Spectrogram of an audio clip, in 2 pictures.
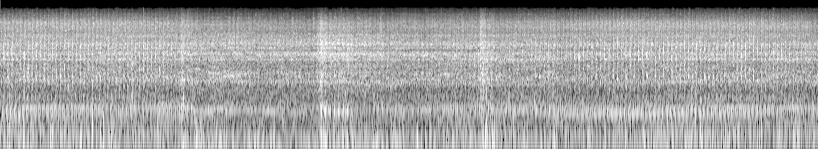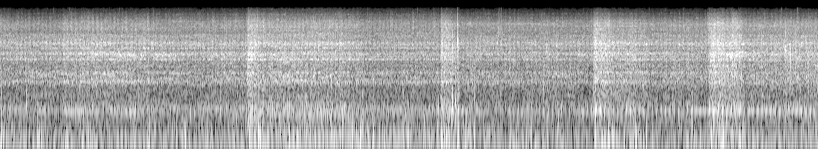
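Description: Wind buffets the rider's microphone.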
